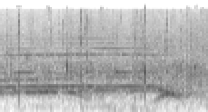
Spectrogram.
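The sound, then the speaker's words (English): Sustained audience applause at a church for the church's leaders, a dense steady wash of many hands clapping from start to finish, with a faint wavering whistle-like tone drifting over it. “Can we give it up for your leaders?”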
